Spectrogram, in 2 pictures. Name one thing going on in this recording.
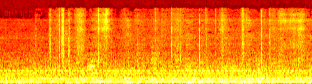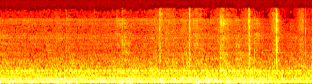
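Footsteps tread softly across a floor.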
